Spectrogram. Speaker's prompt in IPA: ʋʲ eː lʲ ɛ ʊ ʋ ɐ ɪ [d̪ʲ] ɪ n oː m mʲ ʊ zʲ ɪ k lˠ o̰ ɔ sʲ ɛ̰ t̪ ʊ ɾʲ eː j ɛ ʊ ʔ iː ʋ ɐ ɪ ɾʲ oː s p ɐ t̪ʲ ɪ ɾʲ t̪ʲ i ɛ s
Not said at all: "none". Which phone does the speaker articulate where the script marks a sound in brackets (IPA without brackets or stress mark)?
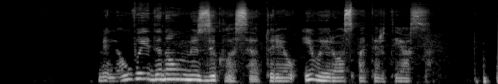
d̪ʲ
